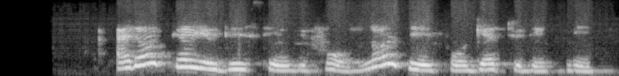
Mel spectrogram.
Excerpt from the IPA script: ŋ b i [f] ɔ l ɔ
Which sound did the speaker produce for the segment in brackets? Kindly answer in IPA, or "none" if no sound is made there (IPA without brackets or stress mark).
f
